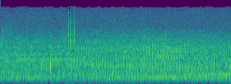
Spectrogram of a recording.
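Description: A steady engine drone, with a short sharp click under a second in.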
